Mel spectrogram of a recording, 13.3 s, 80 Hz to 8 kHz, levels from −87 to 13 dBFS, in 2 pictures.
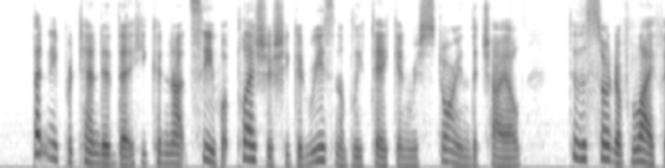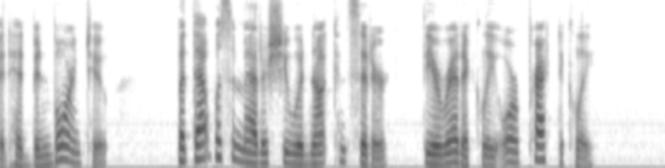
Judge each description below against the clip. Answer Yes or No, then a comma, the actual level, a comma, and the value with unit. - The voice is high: No, medium, 170 Hz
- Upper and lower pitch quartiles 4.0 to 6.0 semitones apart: Yes, wide, 5.4 semitones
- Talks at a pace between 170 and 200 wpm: Yes, average, 175 wpm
